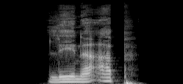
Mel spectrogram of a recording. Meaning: inflection of ablehnen: 1. first-person singular present 2. first/third-person singular subjunctive I 3. singular imperative
- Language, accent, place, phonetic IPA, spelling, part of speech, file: German, Germany, Berlin, [ˌleːnə ˈap], lehne ab, verb, De-lehne ab.ogg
